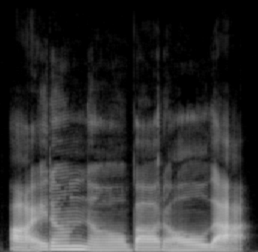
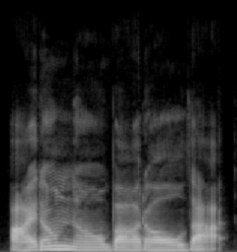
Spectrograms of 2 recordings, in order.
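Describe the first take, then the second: The two takes are said the same way.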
